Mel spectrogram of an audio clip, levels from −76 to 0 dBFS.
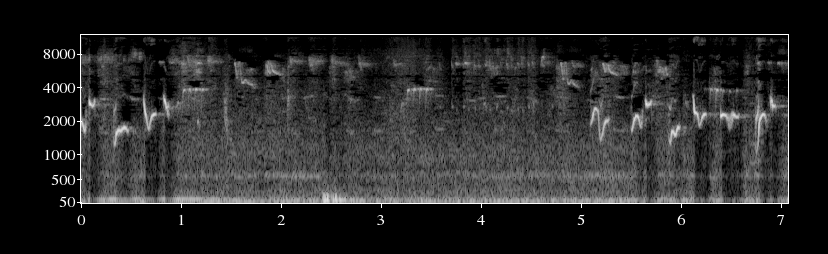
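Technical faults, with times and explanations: No technical faults detected at any point in the clip.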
